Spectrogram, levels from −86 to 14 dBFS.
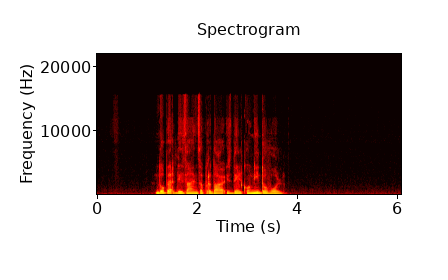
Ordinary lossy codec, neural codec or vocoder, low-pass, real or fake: Opus, 16 kbps; none; 14.4 kHz; real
